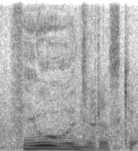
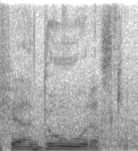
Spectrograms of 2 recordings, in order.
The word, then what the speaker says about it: Фёдоровский: ну, этот эпизод еще не загружен, но наверняка появятся комментарии о том, что правильно говорить Федоровский. Фёдоровский, а не Феодоровский.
